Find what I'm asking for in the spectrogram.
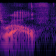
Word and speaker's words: Rolf: Other people who work and live in this house include Bela Lugosi, who plays Rolf, or Ralph. It's spelt Rolf in the credits, but definitely everyone says Ralph.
